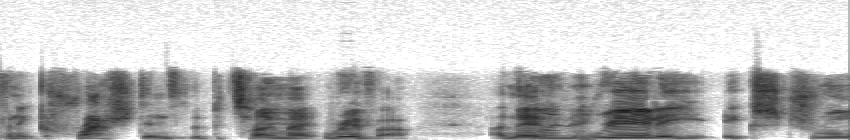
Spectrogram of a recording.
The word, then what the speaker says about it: Potomac: He's had one previous appearance at Potomac, and I think it's Potomac, by the way. Potomac.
